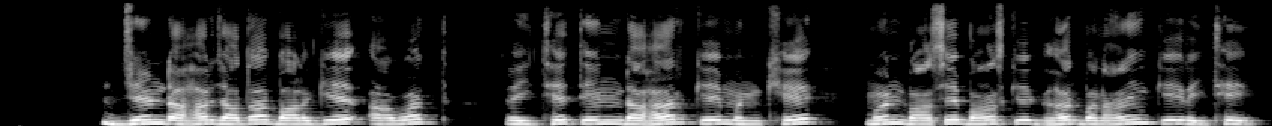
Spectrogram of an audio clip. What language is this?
Chhattisgarhi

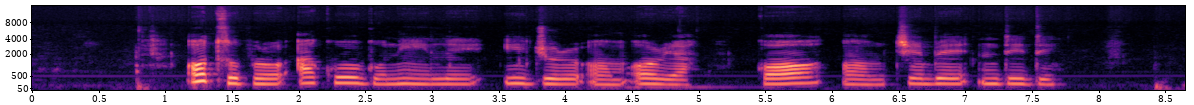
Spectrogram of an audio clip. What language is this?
Igbo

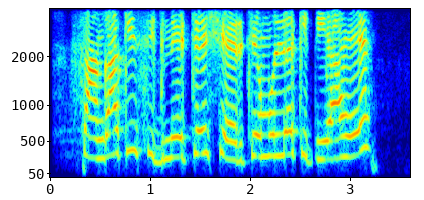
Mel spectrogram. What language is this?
Marathi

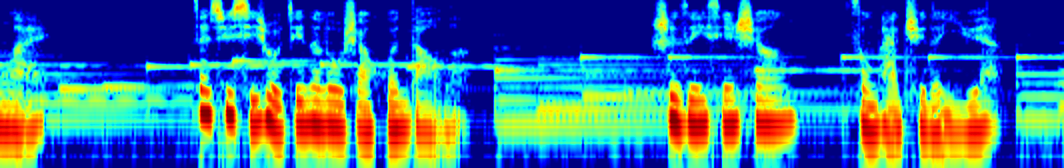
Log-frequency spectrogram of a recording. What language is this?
Chinese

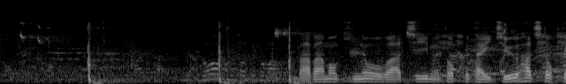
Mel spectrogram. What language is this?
Japanese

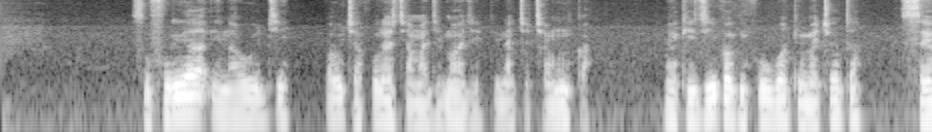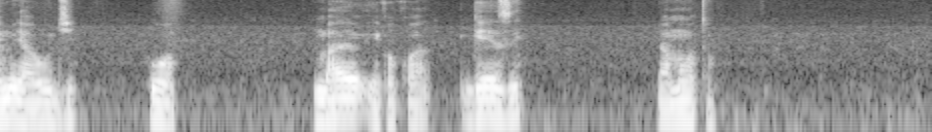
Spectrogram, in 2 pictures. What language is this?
Swahili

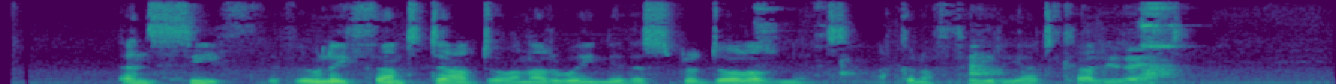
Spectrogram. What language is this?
Welsh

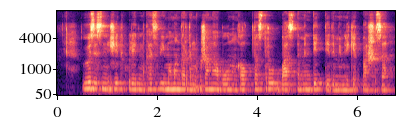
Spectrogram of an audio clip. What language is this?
Kazakh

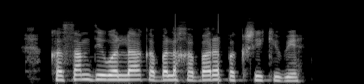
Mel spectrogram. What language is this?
Pashto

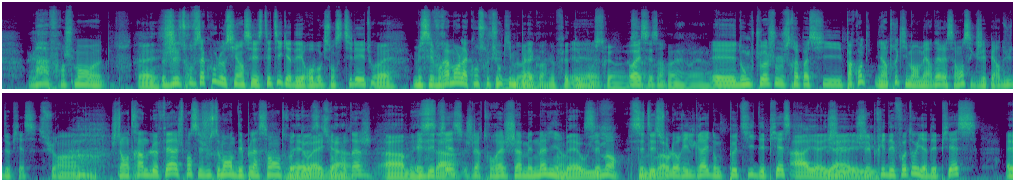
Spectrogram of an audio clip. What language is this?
French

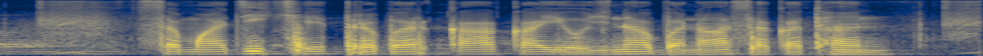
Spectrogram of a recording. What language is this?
Chhattisgarhi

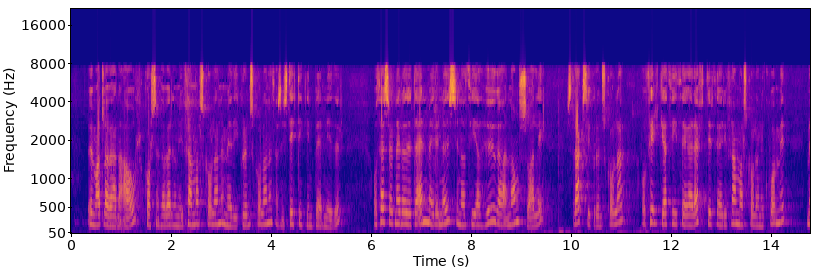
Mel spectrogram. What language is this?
Icelandic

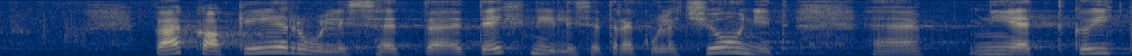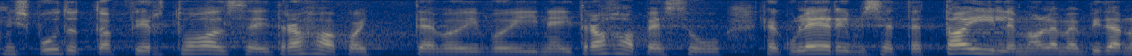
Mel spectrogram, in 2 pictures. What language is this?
Estonian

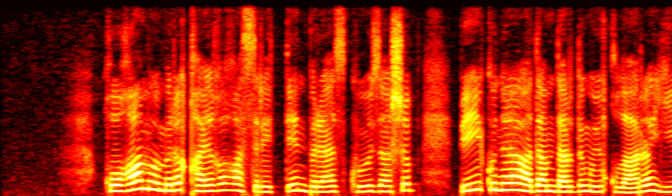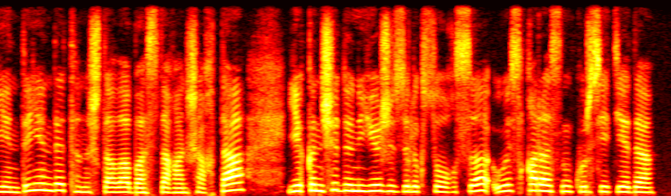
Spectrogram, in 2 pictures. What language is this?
Kazakh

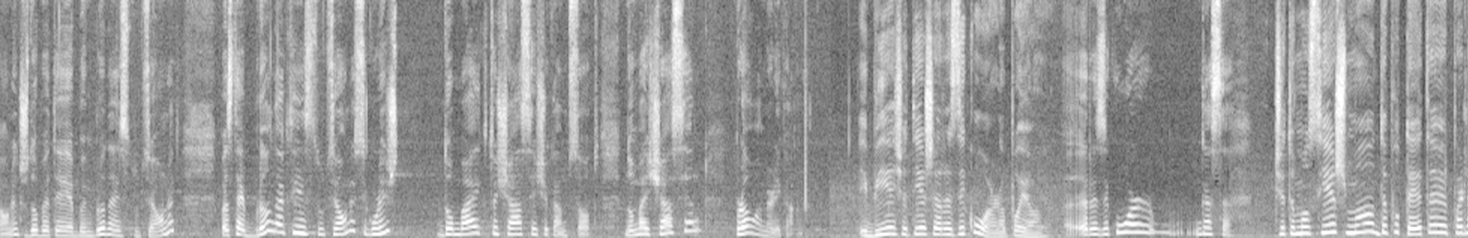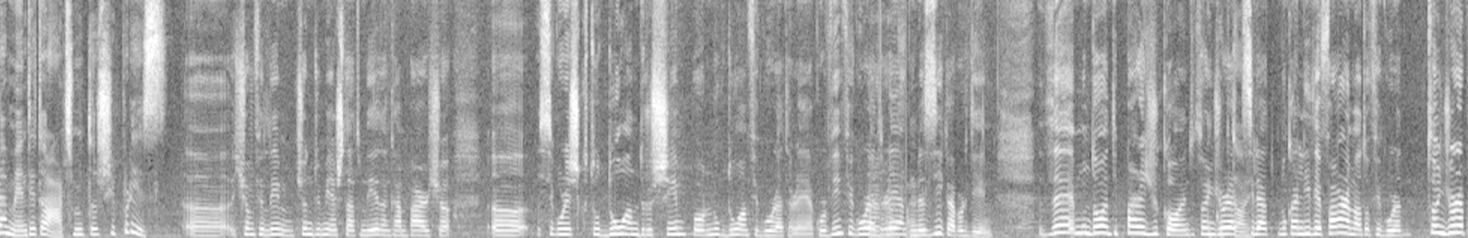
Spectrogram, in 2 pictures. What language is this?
Romanian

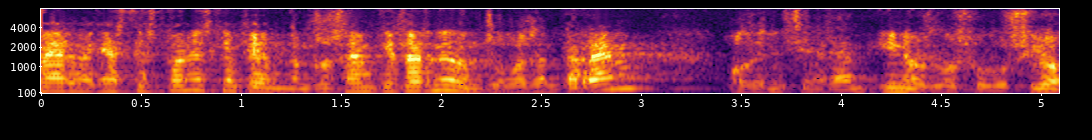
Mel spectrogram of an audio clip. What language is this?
Catalan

